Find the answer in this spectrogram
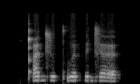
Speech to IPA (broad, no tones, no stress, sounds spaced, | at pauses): qʼ ə d͡z u kʷʼ ɜ θ ɨ d͡z ɜ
